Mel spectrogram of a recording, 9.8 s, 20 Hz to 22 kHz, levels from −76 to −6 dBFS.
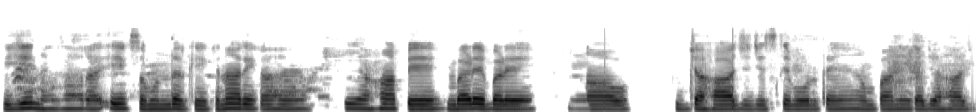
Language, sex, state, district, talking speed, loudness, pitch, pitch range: Hindi, male, Uttar Pradesh, Hamirpur, 130 wpm, -17 LUFS, 155 Hz, 150-160 Hz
